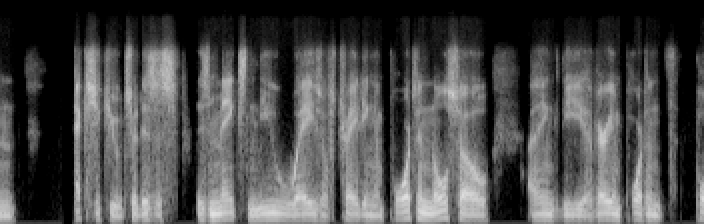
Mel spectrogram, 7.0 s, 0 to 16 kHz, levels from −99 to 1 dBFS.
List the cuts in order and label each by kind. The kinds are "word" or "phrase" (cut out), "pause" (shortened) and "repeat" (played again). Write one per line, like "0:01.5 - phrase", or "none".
none

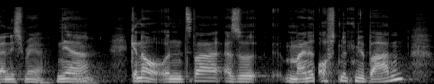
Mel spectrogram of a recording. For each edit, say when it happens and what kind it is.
0:01.9 - word
0:03.1 - phrase

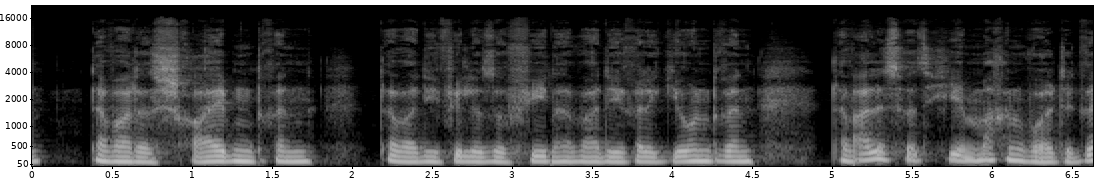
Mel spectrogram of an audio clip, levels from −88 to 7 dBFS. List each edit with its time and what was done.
0:03.2 - word
0:05.1 - word
0:05.7 - word

